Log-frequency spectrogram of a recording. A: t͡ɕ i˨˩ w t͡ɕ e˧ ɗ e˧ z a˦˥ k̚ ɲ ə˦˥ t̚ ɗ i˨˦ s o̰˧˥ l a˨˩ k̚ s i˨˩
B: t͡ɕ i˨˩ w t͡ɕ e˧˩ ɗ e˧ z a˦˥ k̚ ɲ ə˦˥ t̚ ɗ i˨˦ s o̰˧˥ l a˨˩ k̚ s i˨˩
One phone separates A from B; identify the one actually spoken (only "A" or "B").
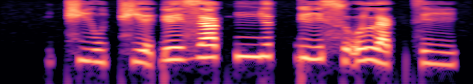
B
